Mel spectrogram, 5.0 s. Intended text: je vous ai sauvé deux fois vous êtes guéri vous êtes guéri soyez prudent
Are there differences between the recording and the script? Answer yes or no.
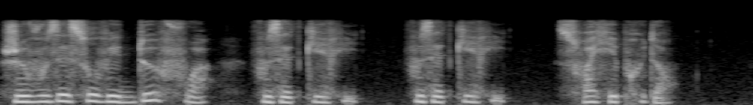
no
